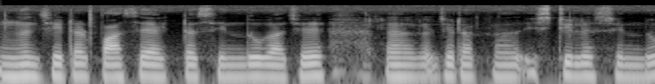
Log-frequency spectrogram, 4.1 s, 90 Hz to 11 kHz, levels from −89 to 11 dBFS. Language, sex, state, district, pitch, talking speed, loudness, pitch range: Bengali, male, Odisha, Nuapada, 140 Hz, 175 wpm, -18 LUFS, 135-145 Hz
